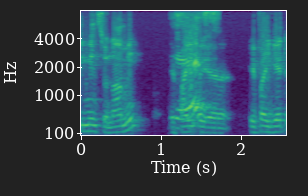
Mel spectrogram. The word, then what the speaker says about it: tsunami: nam and before that the t is silent that's why we don't call it tsunami it's tsunami because t is silent and su means harbor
